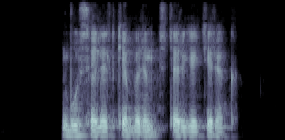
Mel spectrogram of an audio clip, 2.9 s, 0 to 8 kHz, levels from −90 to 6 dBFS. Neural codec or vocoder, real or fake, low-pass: none; real; 7.2 kHz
